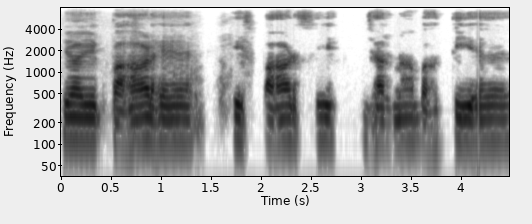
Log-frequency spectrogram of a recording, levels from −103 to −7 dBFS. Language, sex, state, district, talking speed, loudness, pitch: Hindi, male, Bihar, Lakhisarai, 135 wpm, -21 LUFS, 115 Hz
